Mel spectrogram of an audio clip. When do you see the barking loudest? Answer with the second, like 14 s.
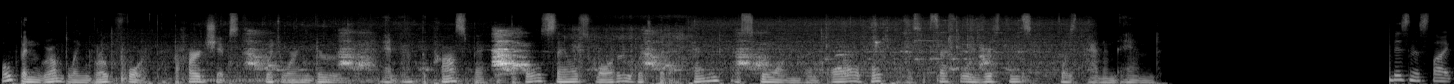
5 s.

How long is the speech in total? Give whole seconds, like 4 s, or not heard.
12 s.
